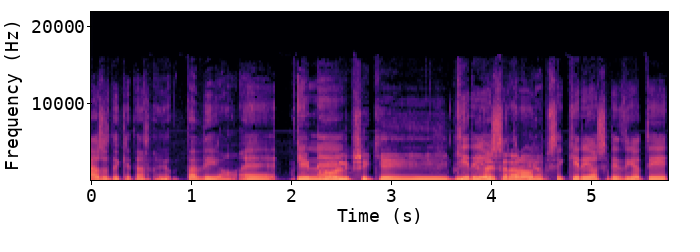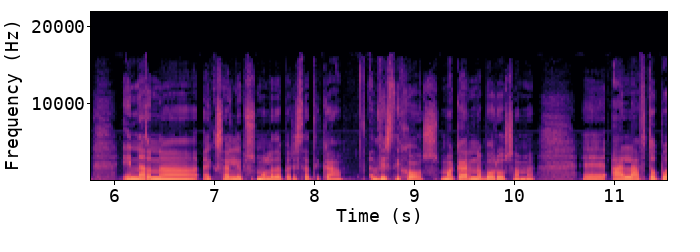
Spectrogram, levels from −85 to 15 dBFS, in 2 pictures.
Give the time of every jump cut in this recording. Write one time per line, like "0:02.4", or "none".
0:05.2
0:06.3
